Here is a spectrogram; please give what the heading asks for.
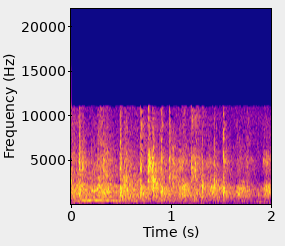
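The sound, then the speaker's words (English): Audience applause, loud and dense, with many hands clapping together in a sustained, steady roar of claps. “Give a round of applause for that.”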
